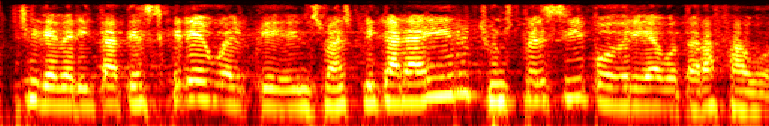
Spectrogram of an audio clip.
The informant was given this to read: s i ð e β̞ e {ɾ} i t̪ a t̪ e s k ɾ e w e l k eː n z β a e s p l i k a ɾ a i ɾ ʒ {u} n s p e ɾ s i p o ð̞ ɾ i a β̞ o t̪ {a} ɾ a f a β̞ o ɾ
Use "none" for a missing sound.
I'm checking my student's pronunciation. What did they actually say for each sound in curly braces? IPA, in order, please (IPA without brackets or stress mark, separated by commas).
ɾ, u, a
